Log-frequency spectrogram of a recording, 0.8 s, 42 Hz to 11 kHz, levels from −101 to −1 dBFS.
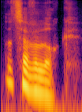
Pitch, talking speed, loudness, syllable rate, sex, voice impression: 135 Hz, 290 wpm, -16 LUFS, 6.6 syllables/s, male, masculine, adult-like, slightly halting, slightly refreshing, slightly wild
